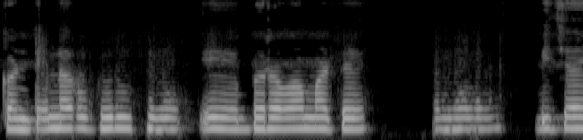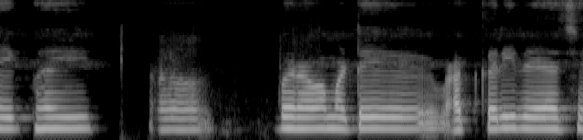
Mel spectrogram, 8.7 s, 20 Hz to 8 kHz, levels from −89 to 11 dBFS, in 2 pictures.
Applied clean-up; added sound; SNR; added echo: neural mask model DeepFilterNet 3.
